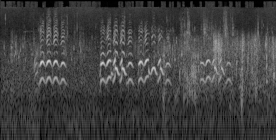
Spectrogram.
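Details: A Common Loon on a northern Canadian breeding lake yodels during a territorial dispute with rivals, proclaiming ownership: loud, wavering, rolling phrases of repeated rising-and-falling notes in three bursts, faint watery background.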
